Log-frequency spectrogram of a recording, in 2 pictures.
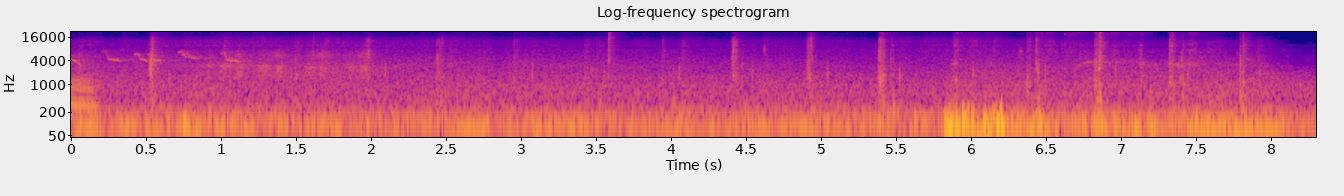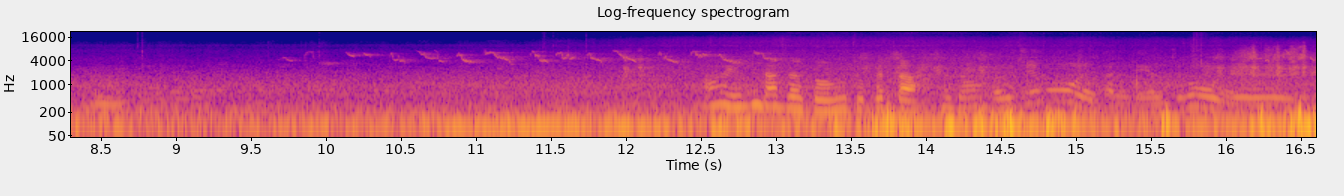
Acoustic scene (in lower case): park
